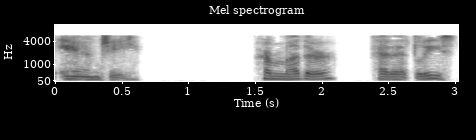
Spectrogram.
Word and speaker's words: Angie: If you want to be short for Angel, it should be Angie, with a long A." – Nicole's lips had twisted into a mean-looking smile. – "To rhyme with mangy."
